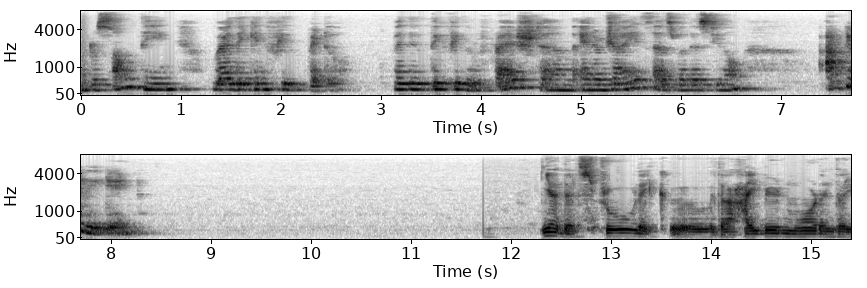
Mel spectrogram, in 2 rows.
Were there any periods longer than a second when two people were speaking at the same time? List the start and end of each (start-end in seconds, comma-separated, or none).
none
